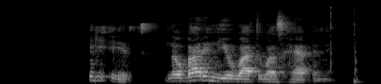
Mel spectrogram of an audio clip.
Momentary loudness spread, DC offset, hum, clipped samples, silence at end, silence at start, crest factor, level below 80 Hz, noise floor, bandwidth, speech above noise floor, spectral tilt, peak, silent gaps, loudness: 17 LU; under 0.1%; none; under 0.1%; 0.25 s; 0.9 s; 20 dB; -76 dBFS; -84 dBFS; 15.5 kHz; 55 dB; -3.5 dB/octave; -10 dBFS; none; -29 LUFS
